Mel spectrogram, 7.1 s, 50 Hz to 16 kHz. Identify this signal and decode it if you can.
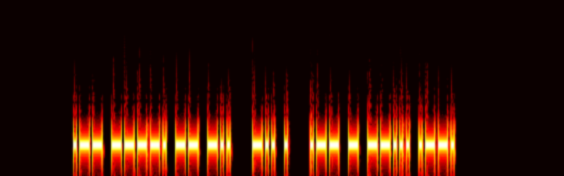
Morse code, heard as a keyed tone, about 32 wpm, 700 Hz. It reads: W9MD DE WT7P
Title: USA Callsign DE Callsign - 4 Characters - 30wpm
